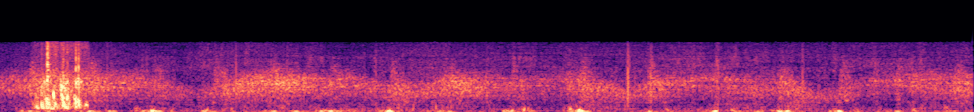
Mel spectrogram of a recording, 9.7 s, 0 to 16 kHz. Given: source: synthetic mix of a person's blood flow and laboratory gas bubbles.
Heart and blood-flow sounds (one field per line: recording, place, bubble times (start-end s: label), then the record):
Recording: Doppler ultrasound of blood flow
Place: subclavian vein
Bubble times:
0.33-0.92 s: bubbles
From the record:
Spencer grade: 1 (occasional bubble signal discernible with the cardiac motion signal, with majority of cardiac periods free of bubbles)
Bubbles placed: anywhere in the cardiac cycle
